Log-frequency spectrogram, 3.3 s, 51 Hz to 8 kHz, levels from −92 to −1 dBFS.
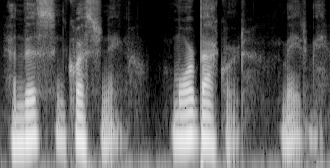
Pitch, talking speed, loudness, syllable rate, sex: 120 Hz, 145 wpm, -20 LUFS, 4.7 syllables/s, male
